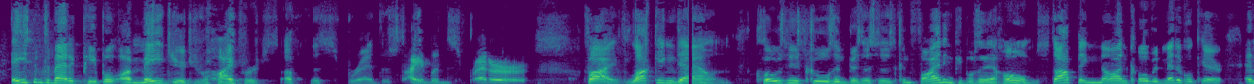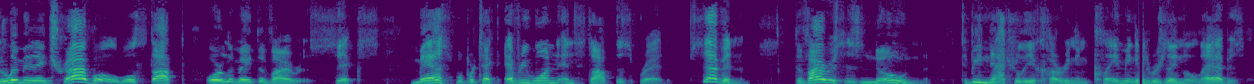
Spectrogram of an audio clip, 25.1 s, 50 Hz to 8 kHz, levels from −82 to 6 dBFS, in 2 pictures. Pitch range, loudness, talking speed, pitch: 160-235 Hz, -25 LUFS, 150 wpm, 195 Hz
